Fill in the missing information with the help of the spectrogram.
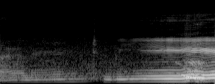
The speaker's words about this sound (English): Did you just fart? No, I yawned. Oh, I was about to say, damn. Why'd you sound like the fucking Cowardly Lion, man? Because I didn't want to yawn. But I couldn't stop it.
